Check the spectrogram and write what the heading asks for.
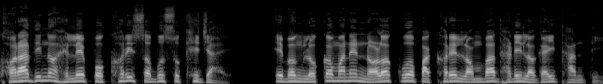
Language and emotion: Odia, neutral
